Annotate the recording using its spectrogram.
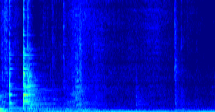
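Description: Handling noise from a bare boiler heat exchanger: one sharp metallic click with a short ring about a quarter second in, and a fainter tick near the end, over a low steady hum.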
